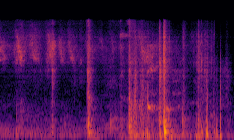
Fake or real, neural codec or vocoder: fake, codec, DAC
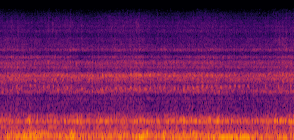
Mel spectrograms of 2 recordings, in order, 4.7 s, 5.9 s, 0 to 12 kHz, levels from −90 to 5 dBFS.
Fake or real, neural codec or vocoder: fake, autoencoder, DAC-VAE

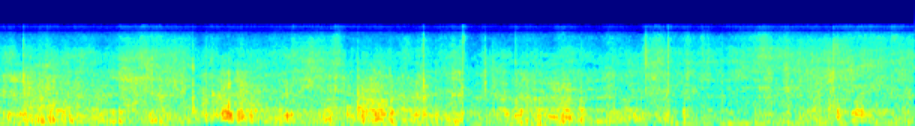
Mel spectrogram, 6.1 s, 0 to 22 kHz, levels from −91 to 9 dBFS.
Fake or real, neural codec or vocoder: fake, codec, SNAC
